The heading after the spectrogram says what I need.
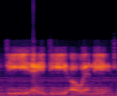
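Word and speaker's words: Deadone: her work it's nicole d-e-a-d-o-n-e spelled like dead one and she runs a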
